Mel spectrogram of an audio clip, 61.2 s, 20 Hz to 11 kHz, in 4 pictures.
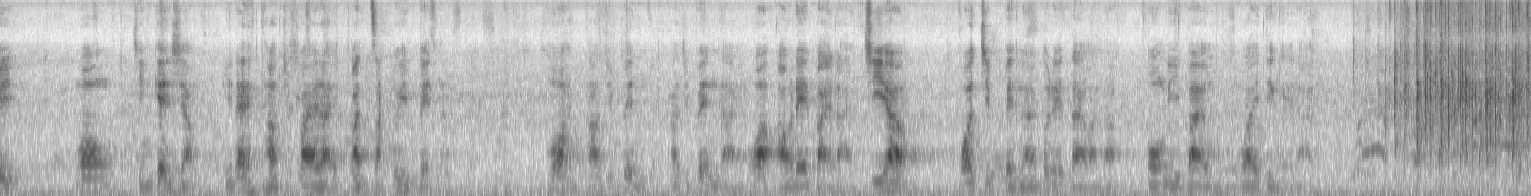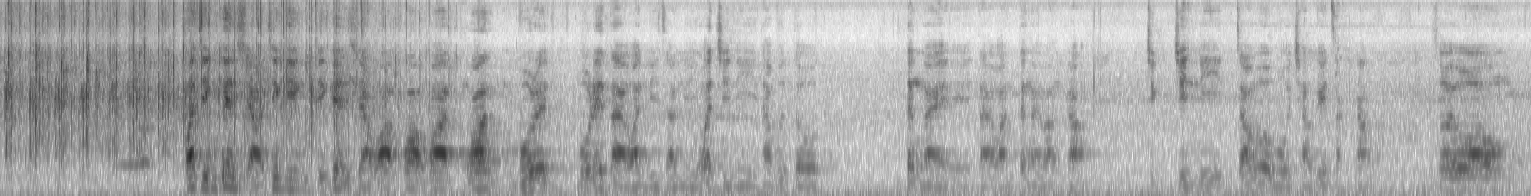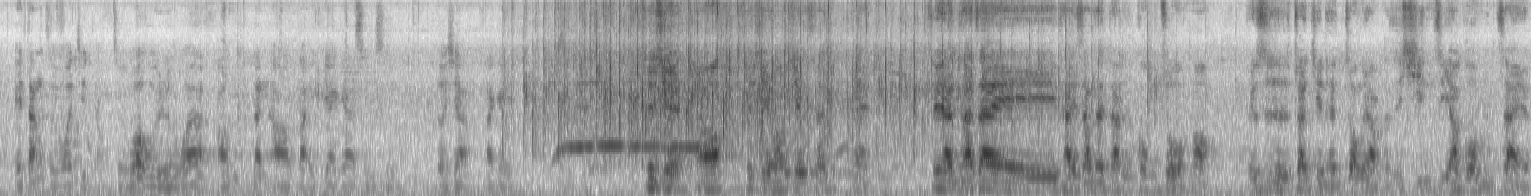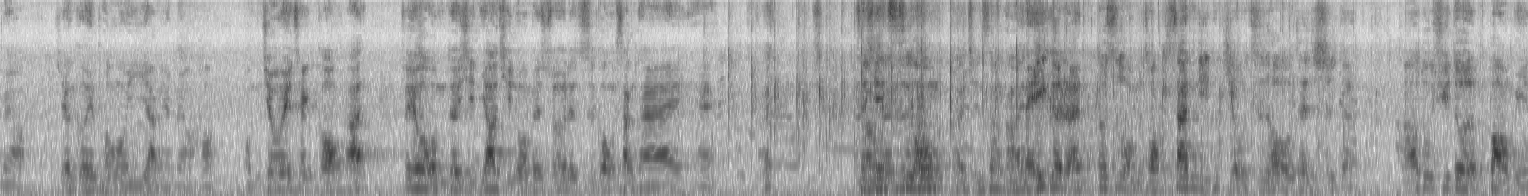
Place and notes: National Chiang Kai-shek Memorial Hall, Taipei - Civic Forum
anti–nuclear power, Civic Forum, Sony PCM D50 + Soundman OKM II
中正區 (Zhongzheng), 台北市 (Taipei City), 中華民國, 14 June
